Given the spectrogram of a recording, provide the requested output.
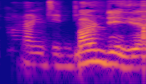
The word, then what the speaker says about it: Murrindindi: Murrindindi, if I'm saying that right. – Murrindindi, that's right.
